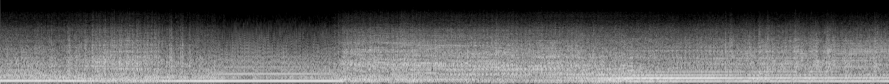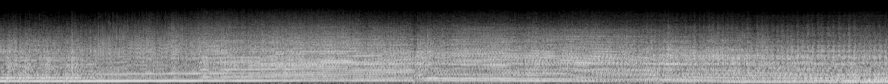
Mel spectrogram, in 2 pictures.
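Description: A car engine roars loudly, its revs rising and falling through gear changes.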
